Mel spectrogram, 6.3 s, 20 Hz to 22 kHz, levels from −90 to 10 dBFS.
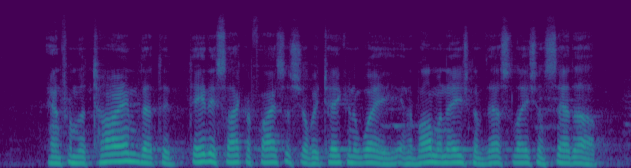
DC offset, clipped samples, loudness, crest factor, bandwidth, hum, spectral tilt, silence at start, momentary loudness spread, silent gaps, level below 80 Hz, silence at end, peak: under 0.1%; under 0.1%; -40 LUFS; 16 dB; 14.5 kHz; none; -7 dB/octave; 0.5 s; 6 LU; none; -84 dBFS; 0 s; -24 dBFS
